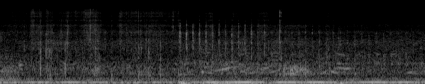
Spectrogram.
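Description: A low, steady engine hum runs throughout, with faint children's voices in the distance and a few light clicks in the middle.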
